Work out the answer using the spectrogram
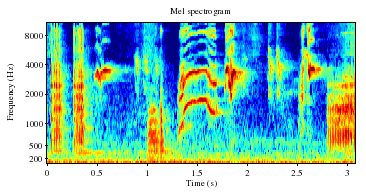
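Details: Champion black-winged starling singing a tutor song used to train birds to sing quickly. Harsh broadband rasps alternate with bright whistled notes, one rising then falling whistle near the middle, and a steady low hum underneath.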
